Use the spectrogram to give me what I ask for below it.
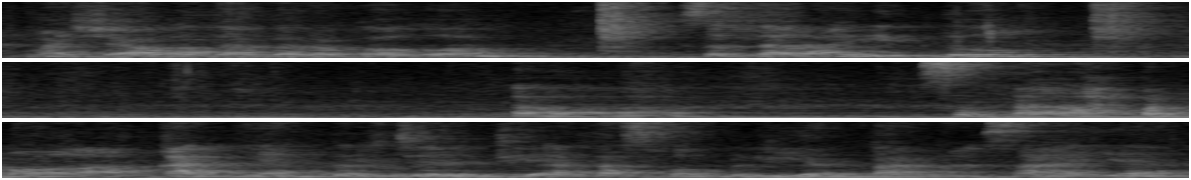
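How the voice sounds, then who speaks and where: A woman, a kindergarten teacher, telling a lively personal testimony and acting out the dialogue, with frequent laughter. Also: mid-range voice, measured pace, pauses often, background noise. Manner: animated storytelling, laughs often, acts out dialogue. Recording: echoey, distant, faint room ambience.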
